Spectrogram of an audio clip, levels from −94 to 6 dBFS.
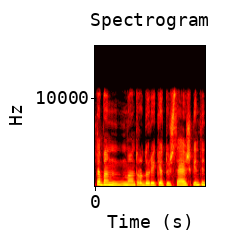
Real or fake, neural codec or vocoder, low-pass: real; none; 10.8 kHz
